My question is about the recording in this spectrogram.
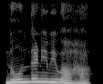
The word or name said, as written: ನೋಂದಣಿವಿವಾಹ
